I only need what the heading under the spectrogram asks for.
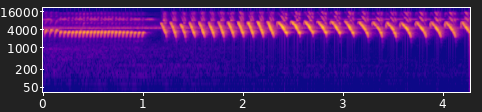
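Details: Spanish Timbrado canary training song: a buzzy steady trill for about a second, then a long series of rapid descending notes repeated several times per second.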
